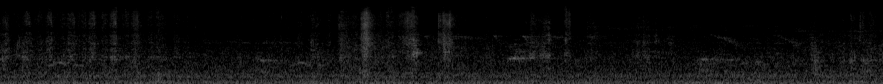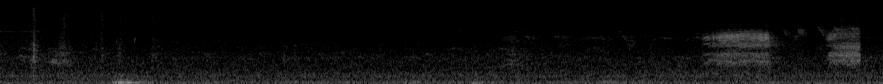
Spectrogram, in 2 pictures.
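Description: A sharpening stone scrapes against a metal blade in short strokes.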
